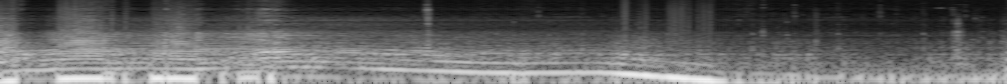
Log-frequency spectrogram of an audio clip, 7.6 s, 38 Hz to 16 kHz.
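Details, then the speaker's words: Mazda MX-5 NB 140 after three trackday sessions, at idle: low, lumpy, uneven note surging and sagging near stalling, running on one or two cylinders; owner suspects an ignition coil problem. "je pense que c'est un problème d'allumage bobines sais rien écoute ça est prête à caler là quand je suis au ralenti c'est prêt à caler"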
